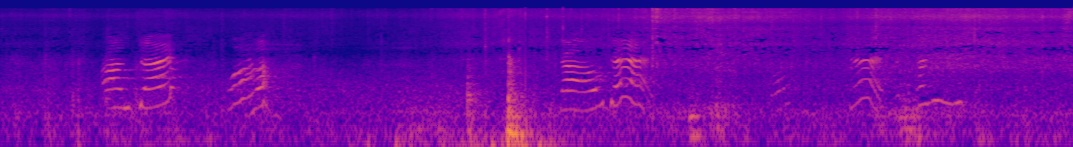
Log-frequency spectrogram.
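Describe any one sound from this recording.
A young child shouts out excitedly outdoors.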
